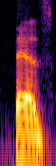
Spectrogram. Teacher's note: cuando aplicamos la contracción, la R no se oye.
